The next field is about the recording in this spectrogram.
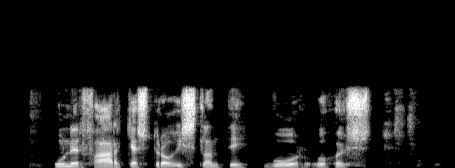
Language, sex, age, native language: Icelandic, male, 20-29, Icelandic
